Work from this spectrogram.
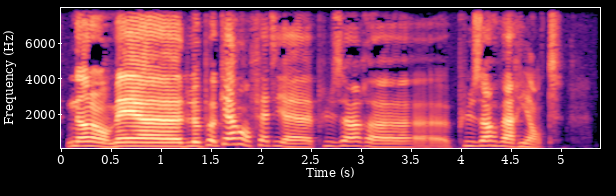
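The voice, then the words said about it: Belgian or Swiss French accent. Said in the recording (French): “elle a un accent rigolo. Elle a un accent rigolo ... accent belge ... Un, accent, belge ou suisse, ça dépend des gens.”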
